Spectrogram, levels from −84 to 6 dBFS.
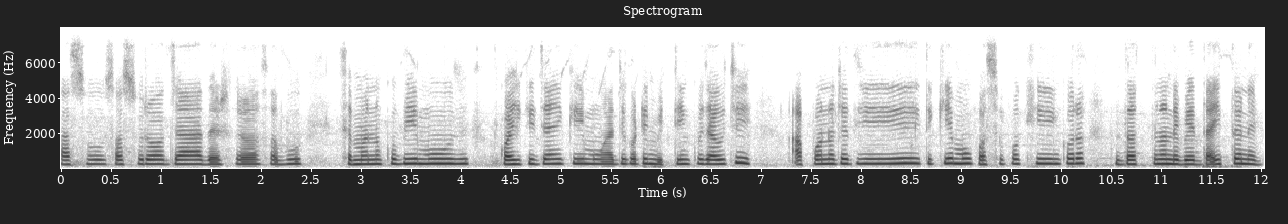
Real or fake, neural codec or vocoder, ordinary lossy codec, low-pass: real; none; Opus, 24 kbps; 7.2 kHz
